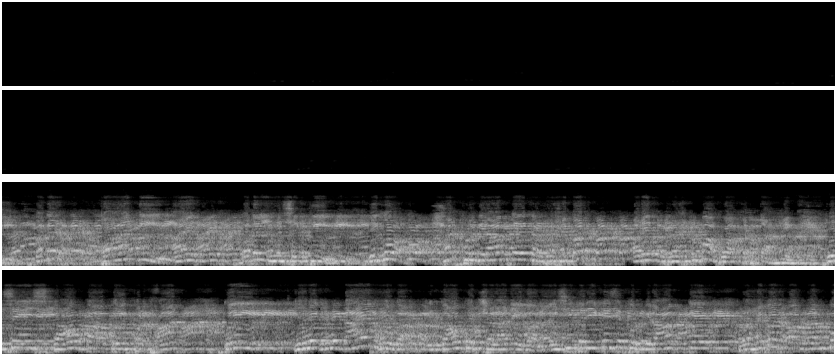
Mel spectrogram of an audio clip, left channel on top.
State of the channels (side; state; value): left; silent; 61 dB below the other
